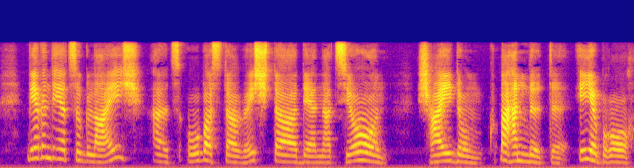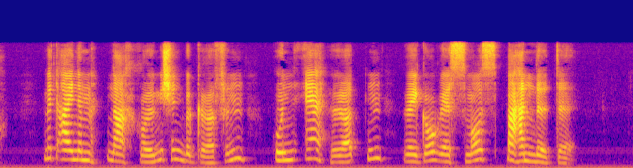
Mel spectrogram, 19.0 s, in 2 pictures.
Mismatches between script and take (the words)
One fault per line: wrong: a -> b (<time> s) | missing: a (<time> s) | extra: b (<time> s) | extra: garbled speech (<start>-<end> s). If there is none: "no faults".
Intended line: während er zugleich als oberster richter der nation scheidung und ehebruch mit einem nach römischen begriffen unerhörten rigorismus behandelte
wrong: und -> behandelte (7.5 s)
